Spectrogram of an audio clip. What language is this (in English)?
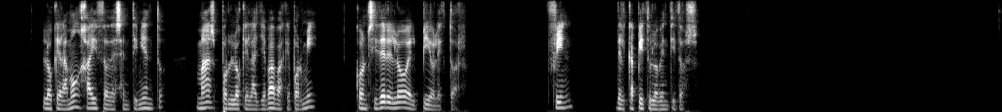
Spanish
